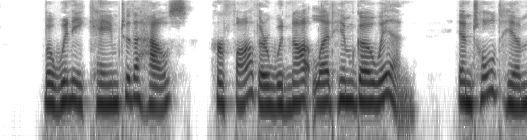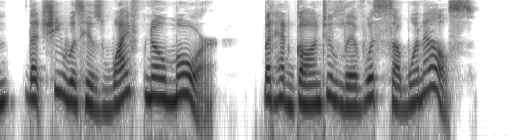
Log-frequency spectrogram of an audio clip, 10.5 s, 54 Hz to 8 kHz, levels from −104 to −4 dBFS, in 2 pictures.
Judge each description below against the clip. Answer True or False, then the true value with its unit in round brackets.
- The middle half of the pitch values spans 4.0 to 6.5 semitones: False (3.5 semitones)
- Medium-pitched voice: False (210 Hz)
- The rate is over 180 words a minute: True (200 wpm)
